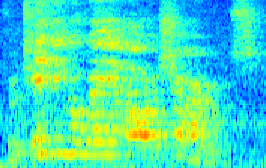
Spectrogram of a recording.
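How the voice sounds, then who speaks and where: A man giving a formal public recitation of a historical declaration in a lofty, stately manner with deliberate pauses. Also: sits high, sing-song. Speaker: public reader at a commemorative event. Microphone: distant microphone. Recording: distant, very echoey, some background noise.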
